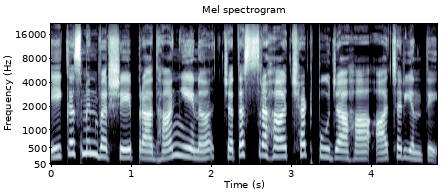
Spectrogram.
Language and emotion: Sanskrit, neutral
